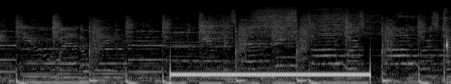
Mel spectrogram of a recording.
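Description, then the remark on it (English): A phone call is placed to call a man back: one steady ringing tone sounds for about two seconds, loud, over continuous background music. “I'll call him back and yell at him one more time.”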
